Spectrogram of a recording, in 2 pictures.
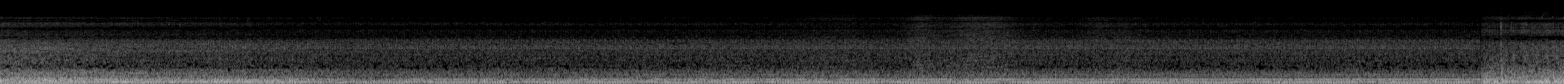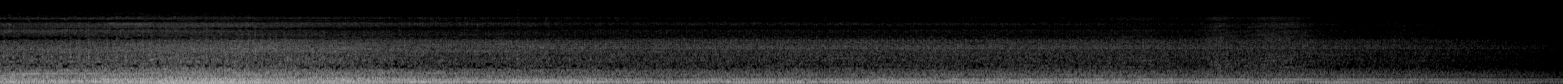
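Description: Skid steer loader engine running steadily as the machine drives, with a constant low hum and an even low pulsing; it grows louder a little past halfway and fades at the end.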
